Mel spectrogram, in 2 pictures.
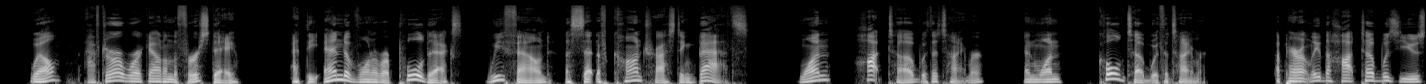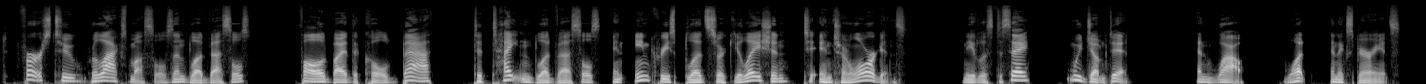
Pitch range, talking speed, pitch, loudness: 100-145 Hz, 160 wpm, 120 Hz, -19 LUFS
